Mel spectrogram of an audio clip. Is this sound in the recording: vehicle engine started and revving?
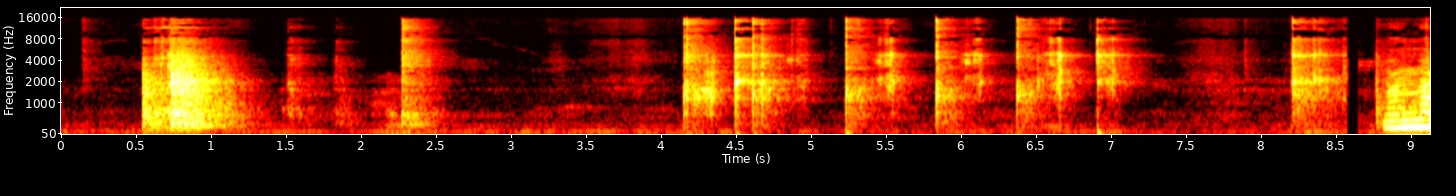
no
